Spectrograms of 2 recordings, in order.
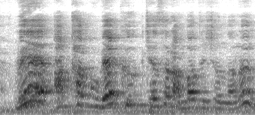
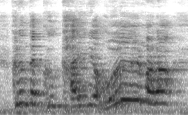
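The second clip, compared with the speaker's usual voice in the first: ordinary talk, nothing marked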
